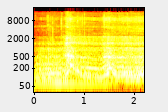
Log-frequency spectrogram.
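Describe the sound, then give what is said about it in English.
A mangy dog growls low and rough without pause, the rumbling snarl swelling louder twice over a couple of seconds, with no voices present. “That is a manger dog.”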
